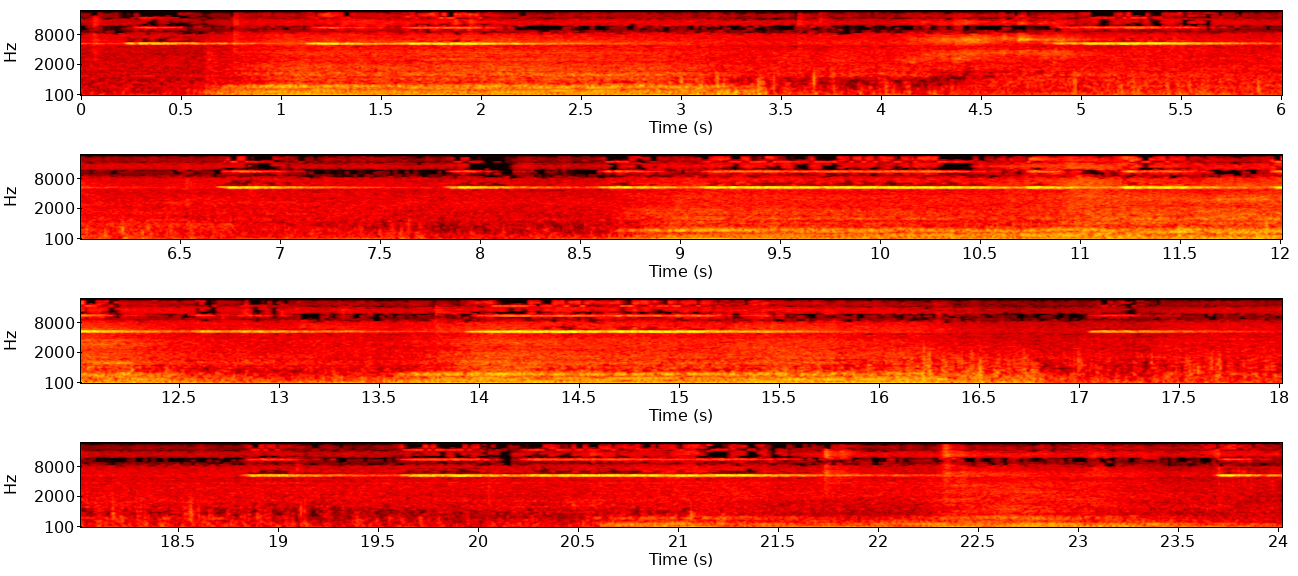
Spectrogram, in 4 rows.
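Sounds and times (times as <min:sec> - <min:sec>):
brakes grinding and squealing: 0:00.0 - 0:24.0
thin high whistle: 0:04.6 - 0:06.1, 0:06.7 - 0:15.8, 0:17.0 - 0:17.9, 0:18.8 - 0:21.9.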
